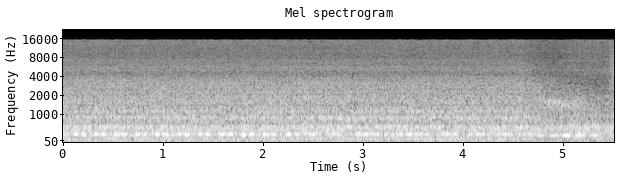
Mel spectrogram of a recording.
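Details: Magnum inverter in an off-grid solar system at initial startup, charging the batteries from generator AC. The cooling fan ramps up as charge current reaches 80–90 amps: steady low hum with a smooth airy rush, no rattle or scrape. Fan running normally.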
